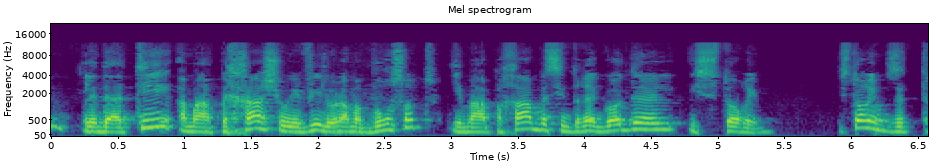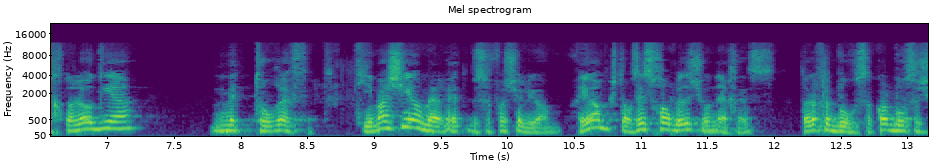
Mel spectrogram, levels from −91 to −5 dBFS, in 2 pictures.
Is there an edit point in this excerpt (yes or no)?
yes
